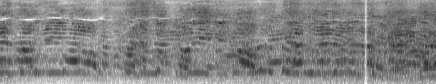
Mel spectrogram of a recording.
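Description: Several people's voices talking and shouting over one another, no single phrase clear.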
